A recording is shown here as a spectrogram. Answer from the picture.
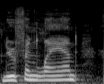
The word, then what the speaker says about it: Newfoundland: We were told ahead of time, you always pronounce land at the end. It's Newfoundland or Newfoundland. Either okay. one is acceptable, but locals, not Newfoundland.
